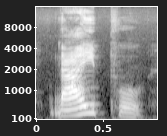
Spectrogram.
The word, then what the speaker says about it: knife: 나이프. KN으로 시작하는 단어는 K가 묵음이에요.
